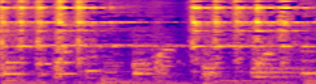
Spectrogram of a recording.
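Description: Small domed call bells (desk service bells) struck twice, one ring at the start and another about a second and a half in, each ringing on with a bright high tone.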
